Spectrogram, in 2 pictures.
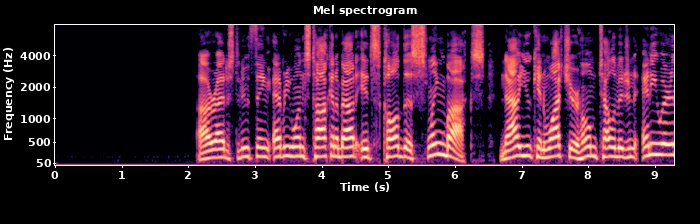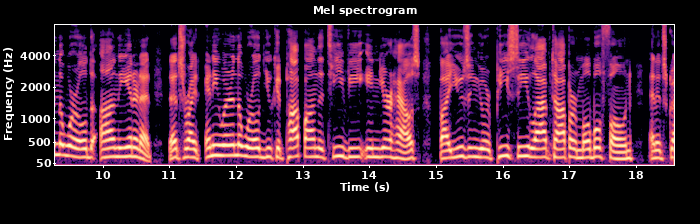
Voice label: Ad; Slingbox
